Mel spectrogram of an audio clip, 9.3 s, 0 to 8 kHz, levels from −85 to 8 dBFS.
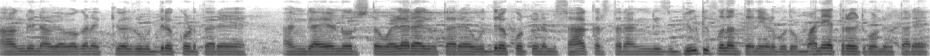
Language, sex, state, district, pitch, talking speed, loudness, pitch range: Kannada, male, Karnataka, Bellary, 135 Hz, 150 wpm, -18 LUFS, 130-140 Hz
